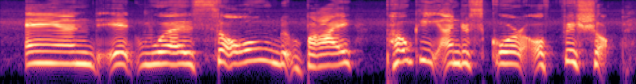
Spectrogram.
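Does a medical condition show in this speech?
Yes: cerebral palsy.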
